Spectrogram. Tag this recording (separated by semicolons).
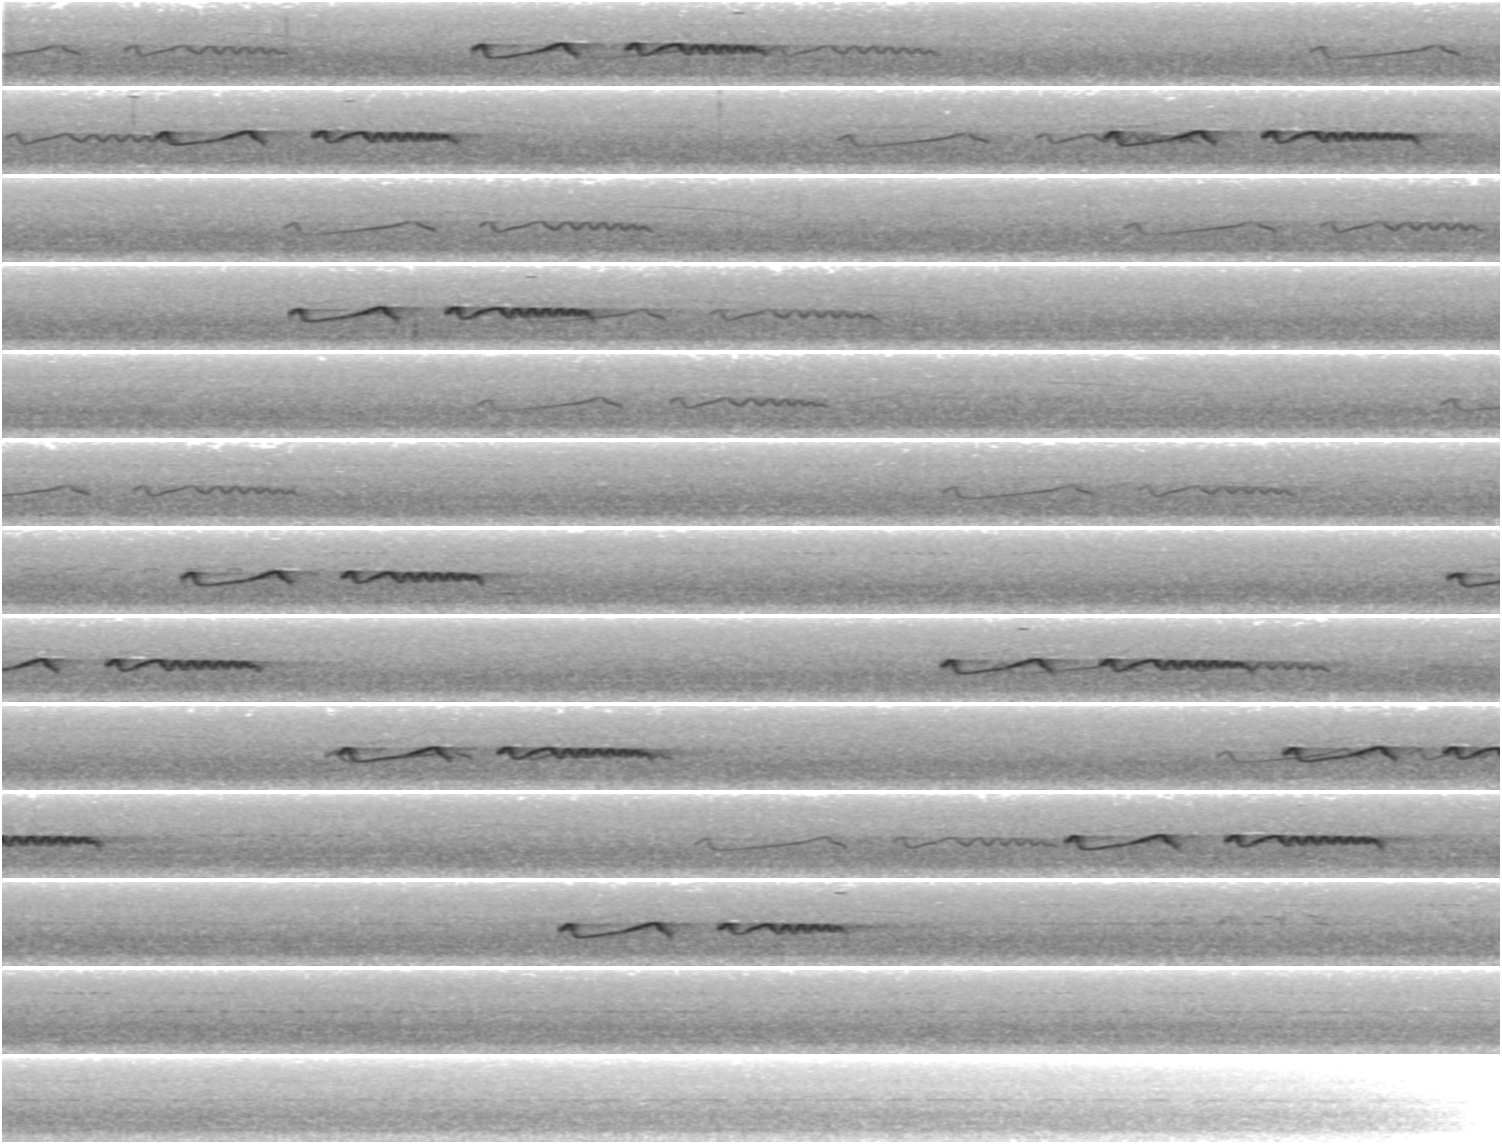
birds; field-recording; nature; night-birds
